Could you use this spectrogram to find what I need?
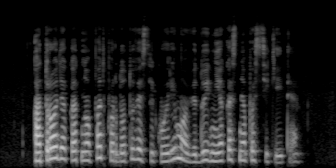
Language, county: Lithuanian, Vilnius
